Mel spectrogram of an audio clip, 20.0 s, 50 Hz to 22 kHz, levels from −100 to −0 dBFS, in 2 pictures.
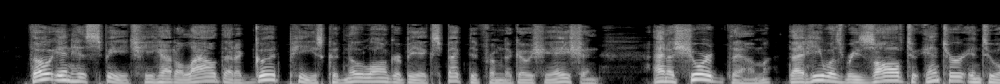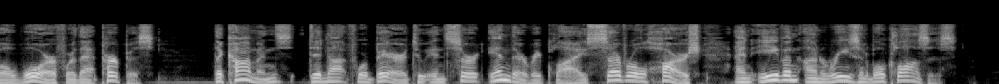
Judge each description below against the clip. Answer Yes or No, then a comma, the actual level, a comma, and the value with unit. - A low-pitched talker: Yes, low, 125 Hz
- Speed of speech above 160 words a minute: No, average, 145 wpm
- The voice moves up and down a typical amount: No, wide, 7.5 semitones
